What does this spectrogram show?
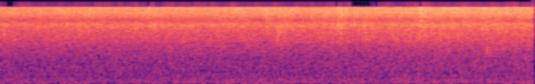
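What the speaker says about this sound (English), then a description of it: "Listen to that rain. And it's just a nice steady drizzle." A steady drizzle of rain falls outdoors in Alaska, an even, close hiss of drops on surfaces with no breaks and no talk.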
